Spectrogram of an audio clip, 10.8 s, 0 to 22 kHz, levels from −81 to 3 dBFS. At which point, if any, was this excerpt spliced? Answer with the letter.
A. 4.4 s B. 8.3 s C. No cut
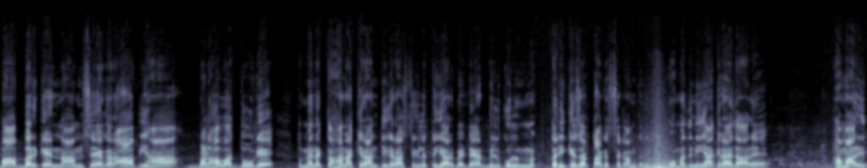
B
